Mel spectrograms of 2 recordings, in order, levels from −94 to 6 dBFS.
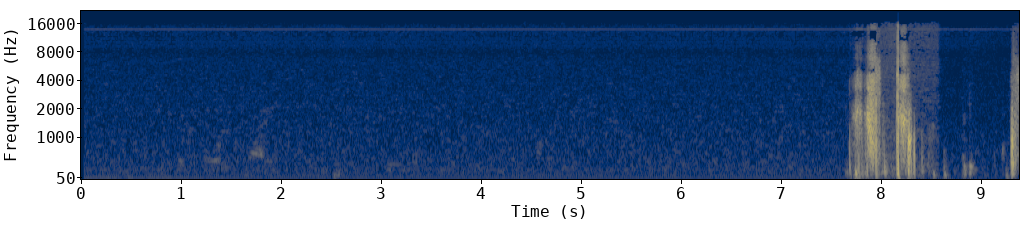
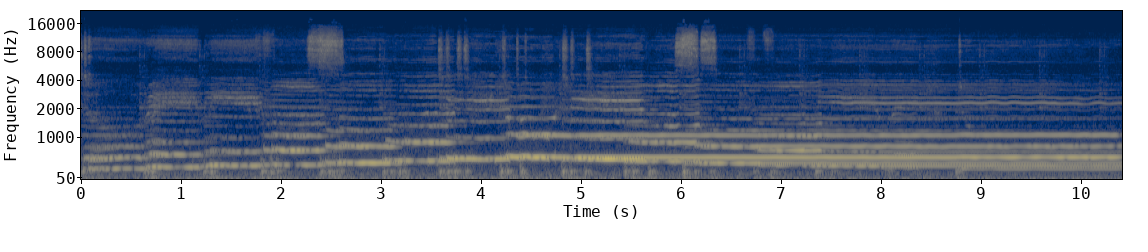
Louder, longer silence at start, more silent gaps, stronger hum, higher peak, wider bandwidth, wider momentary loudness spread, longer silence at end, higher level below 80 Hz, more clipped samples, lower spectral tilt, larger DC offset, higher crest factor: first, -19 LUFS vs -31 LUFS; first, 7.7 s vs 0 s; neither; neither; first, 0 dBFS vs -16 dBFS; first, 16.5 kHz vs 14.5 kHz; first, 14 LU vs 9 LU; about the same, 0 s vs 0 s; second, -64 dBFS vs -56 dBFS; neither; second, -1.5 dB/octave vs -4.5 dB/octave; neither; first, 30 dB vs 16 dB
